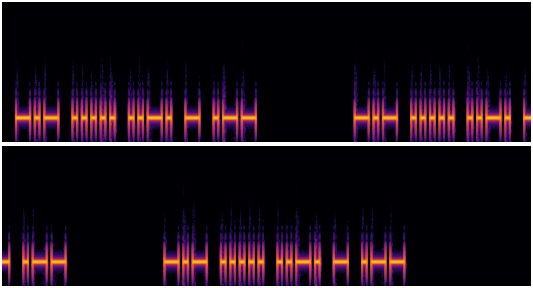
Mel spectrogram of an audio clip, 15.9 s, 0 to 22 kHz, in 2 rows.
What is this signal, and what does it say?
Morse code, heard as a keyed tone, about 17 wpm, 700 Hz. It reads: K5FTW K5FTW K5FTW
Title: USA Call Signs - 5 Characters - Repeated 3x - 17wpm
